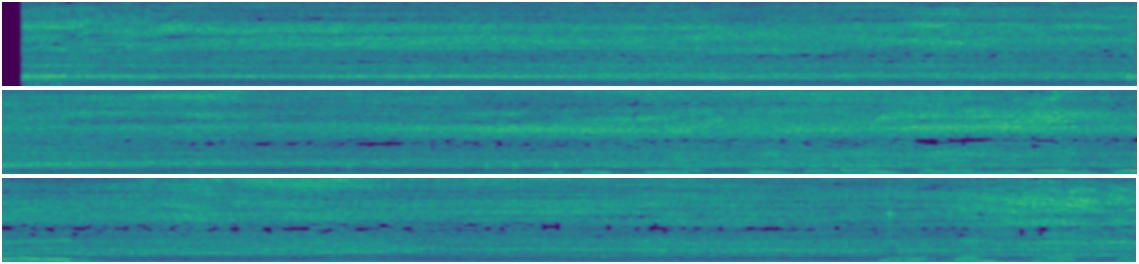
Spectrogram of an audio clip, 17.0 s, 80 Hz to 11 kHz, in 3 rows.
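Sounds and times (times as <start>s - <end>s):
dental suction hissing: 0.1s - 17.0s.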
